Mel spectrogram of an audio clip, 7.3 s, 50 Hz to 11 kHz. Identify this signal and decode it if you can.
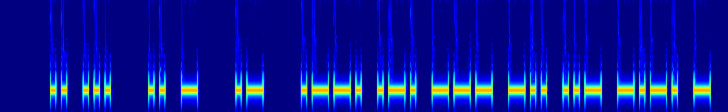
Morse code, heard as a keyed tone, about 22 wpm, 700 Hz. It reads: IS IT A PRODUCT
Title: Sentences from Top 1000 Words - Review Part 2 - 22wpm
